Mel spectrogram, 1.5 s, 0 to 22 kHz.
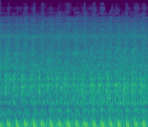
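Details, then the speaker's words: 2020 Honda Grom at idle on the stock factory exhaust, before fitting an aftermarket exhaust: soft, even low putter, steady and very quiet with no knocks or ticks; owner finds it too quiet for the road. Healthy idle. "Honestly, too quiet. This bike's really small to have a quiet exhaust being on the road."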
